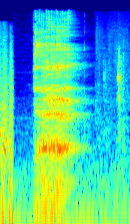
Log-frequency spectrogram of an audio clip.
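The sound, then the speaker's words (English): A loud, drawn-out burp rumbles for nearly a second with a raspy, throaty texture, preceded by a short sharp sound and trailing off into a faint hiss. “Felt like the air bubbles finna like explode out my chest.”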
